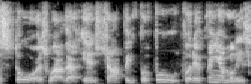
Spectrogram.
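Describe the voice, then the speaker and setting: Music plays in the background as a woman speaks at a fairly quick pace. Her medium-pitched voice keeps a fairly even intonation. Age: 60s. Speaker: livestream caller. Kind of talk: political discussion.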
